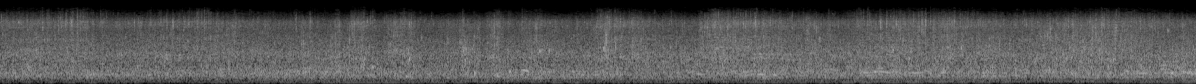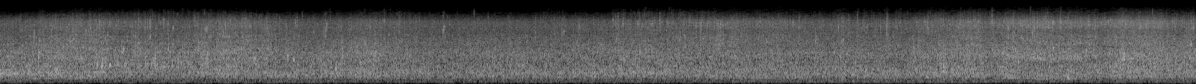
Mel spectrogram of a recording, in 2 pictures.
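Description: Water rushes and bubbles steadily, heard from underwater.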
